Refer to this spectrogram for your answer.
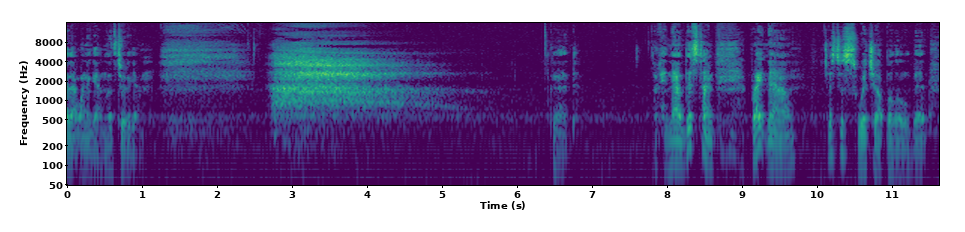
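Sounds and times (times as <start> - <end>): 
speech: 0.0 - 1.6, 6.5 - 6.9, 7.8 - 11.6
slow deep breath as a breathing exercise: 1.2 - 5.8.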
